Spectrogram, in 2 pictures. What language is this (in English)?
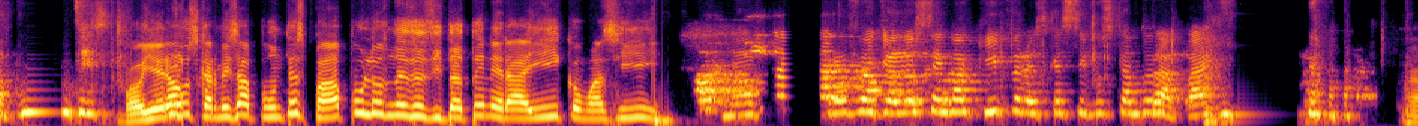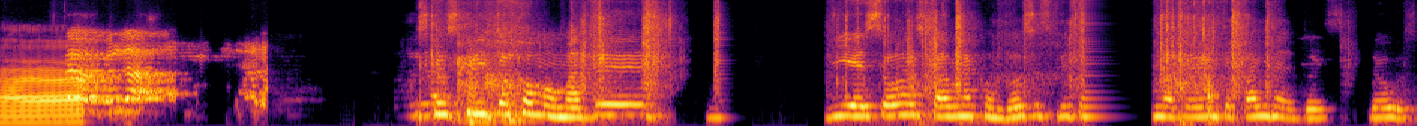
Spanish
